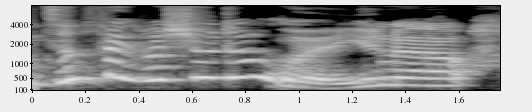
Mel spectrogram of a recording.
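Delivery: calling out the brand, disbelieving; exasperated callout. Acted. Calling out brand over price.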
